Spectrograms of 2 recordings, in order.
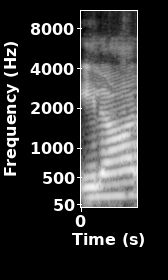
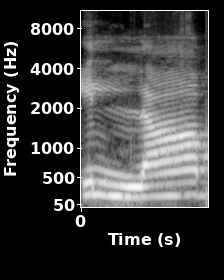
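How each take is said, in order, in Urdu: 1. L کی آواز ایک ہے اور چھوٹی ہے۔ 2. L کی آواز دوہری ہے اور لمبی روکی جاتی ہے۔ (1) "الہ نہیں پڑھنا" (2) "اس کو الا پڑھیں گے"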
